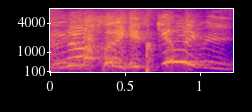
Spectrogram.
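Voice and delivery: laughing. Real, not acted. Laughing while dying.

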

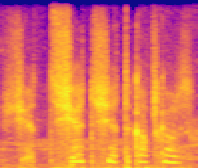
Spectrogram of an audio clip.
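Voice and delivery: hushed high panic; panicked whisper. Real, not acted. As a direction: whisper your panic, cops close. Cops arrive, hushed panic.

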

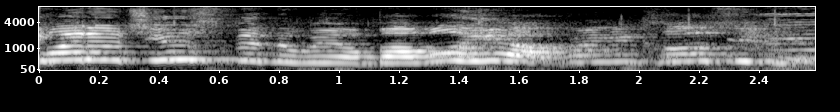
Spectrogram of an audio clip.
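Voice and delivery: ordinary delivery

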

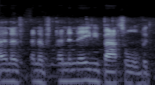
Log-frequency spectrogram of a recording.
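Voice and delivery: ordinary talk

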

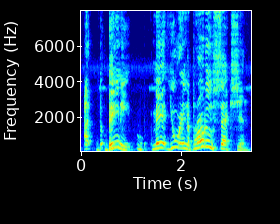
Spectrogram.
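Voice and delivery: high, loud disbelief; baffled outburst at the cashier; incredulous. Real, not acted. Confused outburst at game customer.

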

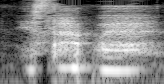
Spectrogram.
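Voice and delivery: soft, breathy half-whisper. Acted. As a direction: hush it, barely voiced. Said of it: "whispered Professor McGonagall".

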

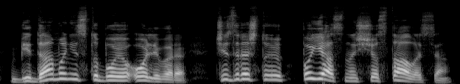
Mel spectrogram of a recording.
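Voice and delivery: high-pitched, impatient woman; exasperated demand. A narrator's reading.

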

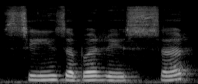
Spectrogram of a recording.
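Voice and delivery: very slow spelling of सीन ज़बर रे सर; spelling out letters. Shown as a demonstration. Teacher spells सीन ज़बर रे सर for students, very slowly. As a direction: drag each letter out slowly. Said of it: "किस तरह से pronounce करते हैं".

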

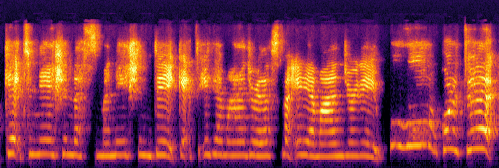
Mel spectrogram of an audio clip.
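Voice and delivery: mock over-eager, high-pitched hype; excited goal-setting. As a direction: build to a squealed, gung-ho cheer. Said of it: "So we get excited, we set big goals".

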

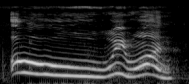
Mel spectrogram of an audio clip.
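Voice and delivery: loud, high whoop of victory; victory cry. Real, not acted. Celebrates winning the match.

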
